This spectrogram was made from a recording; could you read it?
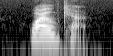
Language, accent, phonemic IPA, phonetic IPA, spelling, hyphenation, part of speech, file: English, General American, /ˈwaɪ.əldˌkæt/, [ˈwaɪ.əlʔˌkæt], wildcat, wild‧cat, noun / adjective / verb, En-us-wildcat.ogg
- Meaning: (noun) A cat that lives in the wilderness, specifically: Felis silvestris, a common small Old World wild cat somewhat larger than a house cat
